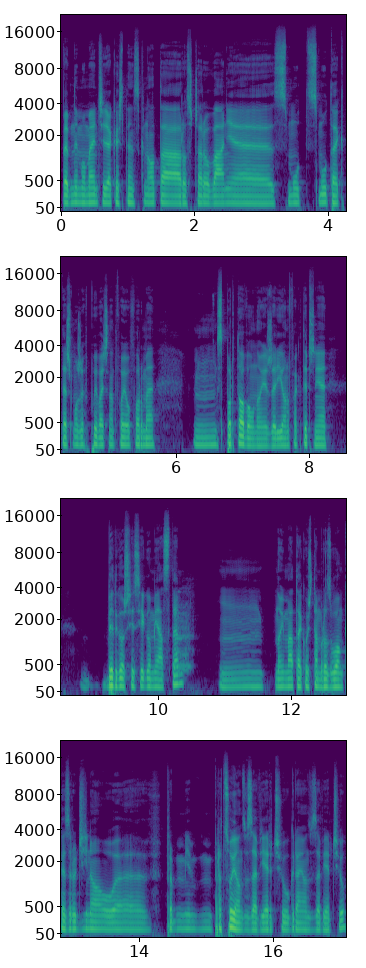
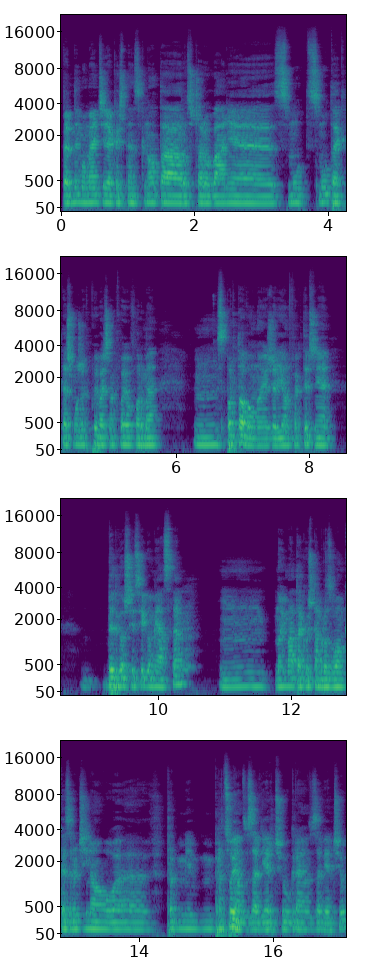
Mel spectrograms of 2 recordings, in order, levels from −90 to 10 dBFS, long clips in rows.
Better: first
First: none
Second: room echo; noticeable; dies away in 0.2 s // off-mic speech; far

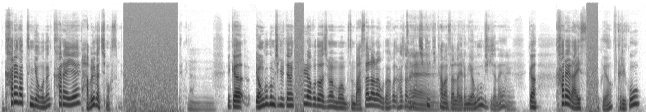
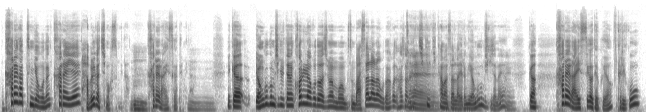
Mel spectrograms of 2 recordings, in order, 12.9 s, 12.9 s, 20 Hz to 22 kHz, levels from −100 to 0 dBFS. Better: second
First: audio cutting out; filled with static; at 2.5 s for 1 s, at 6 s and at 12 s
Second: none

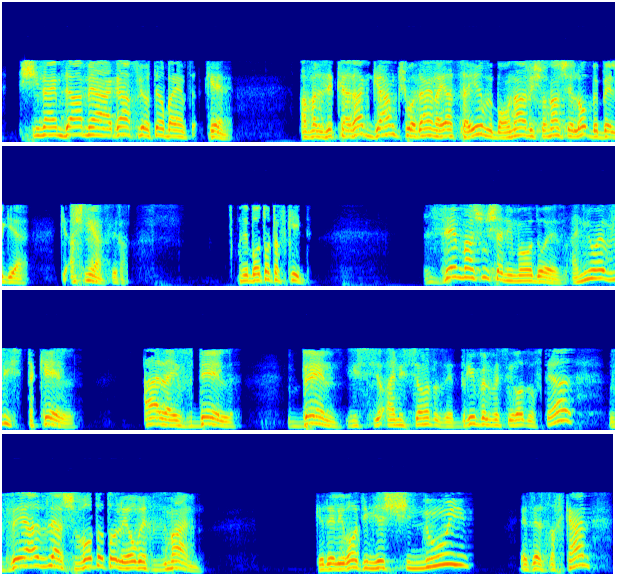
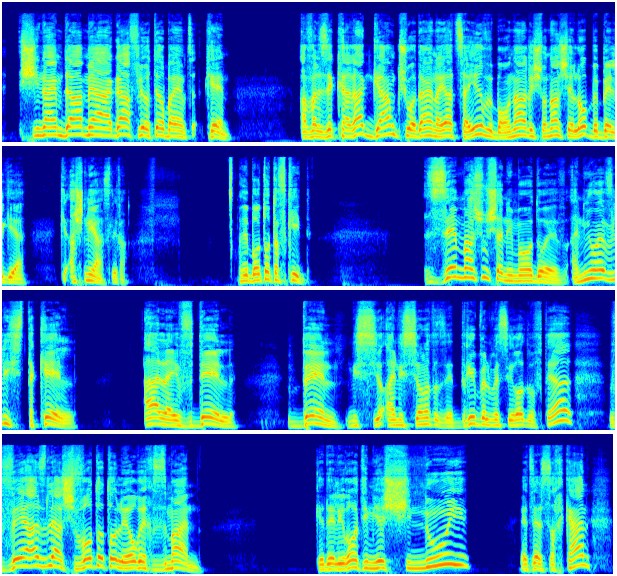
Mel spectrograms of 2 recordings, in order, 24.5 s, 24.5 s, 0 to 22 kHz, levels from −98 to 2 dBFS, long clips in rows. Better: second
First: garbled, watery; badly; nothing above 4 kHz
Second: none

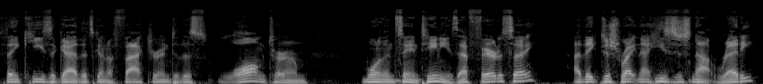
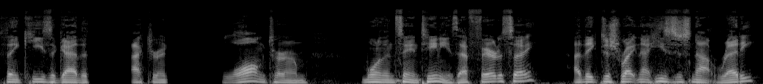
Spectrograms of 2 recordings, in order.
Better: first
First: none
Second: audio cutting out; at 1 s and at 1.5 s for 0.5 s

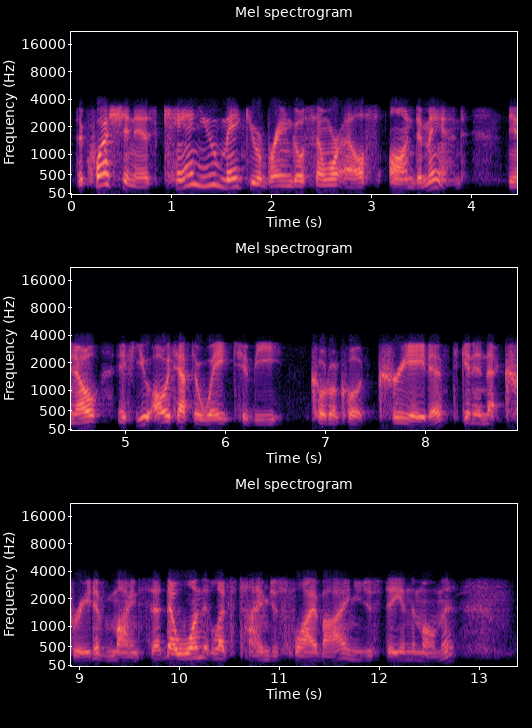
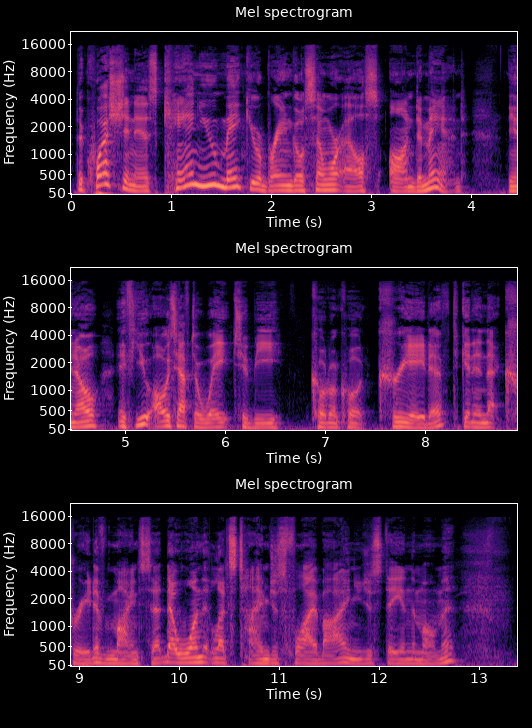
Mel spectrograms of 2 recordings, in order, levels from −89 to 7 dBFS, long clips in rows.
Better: second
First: phone-call audio; nothing above 3 kHz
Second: none

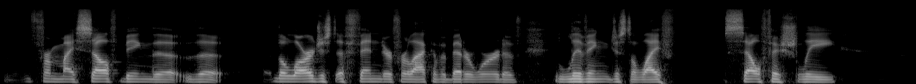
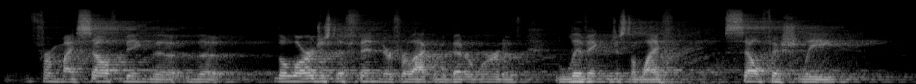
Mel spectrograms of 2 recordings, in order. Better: first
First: none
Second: room echo; slight; dies away in 2.1 s

